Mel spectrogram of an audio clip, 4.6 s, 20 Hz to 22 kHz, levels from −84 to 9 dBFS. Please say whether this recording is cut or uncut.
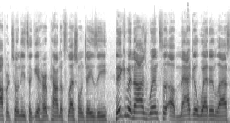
uncut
